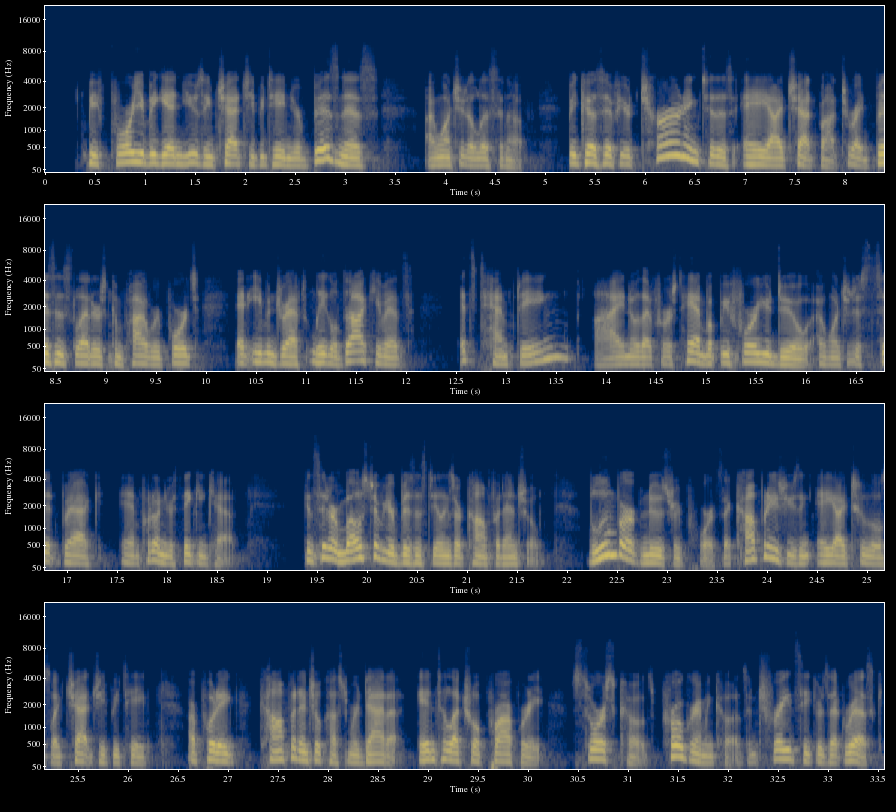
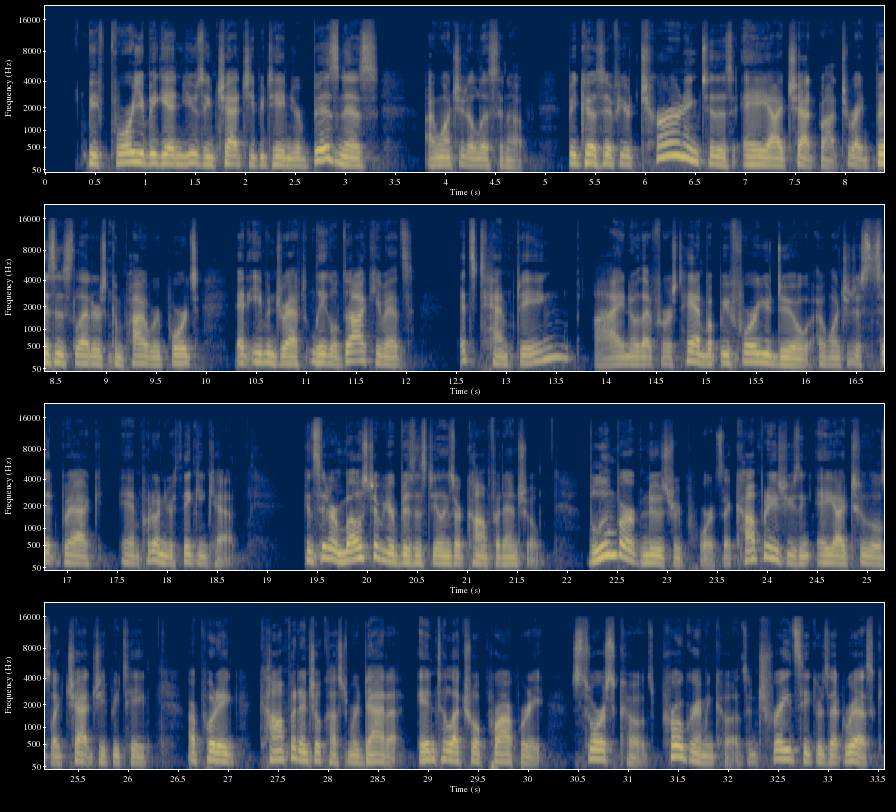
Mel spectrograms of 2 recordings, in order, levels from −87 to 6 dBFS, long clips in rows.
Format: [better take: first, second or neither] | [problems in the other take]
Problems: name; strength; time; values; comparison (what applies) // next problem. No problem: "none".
second | muffled; slightly; fading above 3 kHz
